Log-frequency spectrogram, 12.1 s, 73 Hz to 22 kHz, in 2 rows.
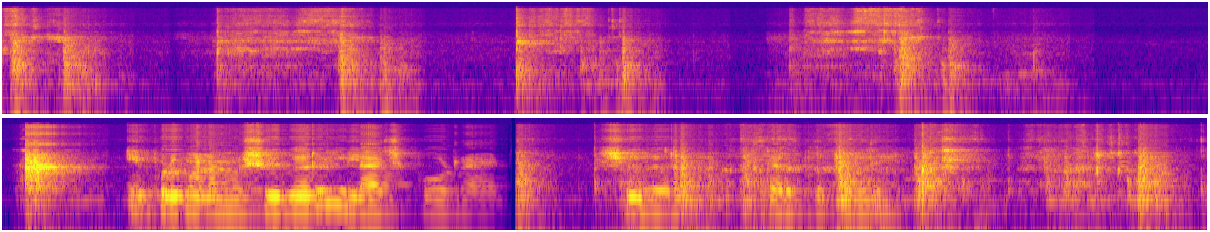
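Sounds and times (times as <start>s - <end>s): spoon scraping saucepan: 0.0s - 5.0s, 9.0s - 12.0s.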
